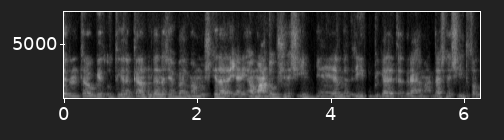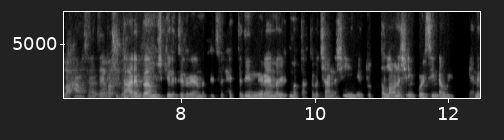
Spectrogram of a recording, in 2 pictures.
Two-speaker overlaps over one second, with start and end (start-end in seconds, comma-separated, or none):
none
